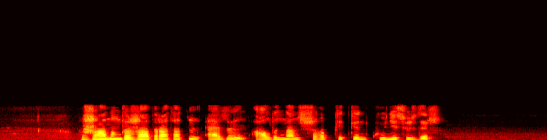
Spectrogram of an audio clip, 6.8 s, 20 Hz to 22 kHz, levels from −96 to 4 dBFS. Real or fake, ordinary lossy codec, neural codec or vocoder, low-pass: real; none; none; 5.4 kHz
